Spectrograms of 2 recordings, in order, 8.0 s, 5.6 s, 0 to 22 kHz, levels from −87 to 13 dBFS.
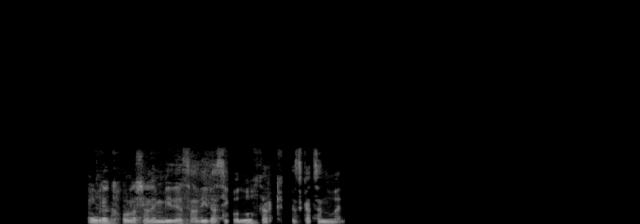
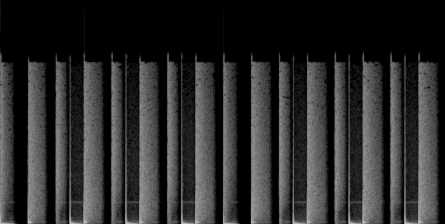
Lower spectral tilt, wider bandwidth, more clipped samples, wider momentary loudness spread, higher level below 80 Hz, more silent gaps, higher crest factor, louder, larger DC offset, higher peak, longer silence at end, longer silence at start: first, -5 dB/octave vs -3 dB/octave; second, 7.8 kHz vs 17 kHz; neither; first, 10 LU vs 6 LU; second, -84 dBFS vs -26 dBFS; second, 3.41-3.45 s, 3.53-3.63 s vs 0.23-0.33 s, 0.62-0.68 s, 2.03-2.07 s, 2.73-2.77 s, 3.02-3.12 s, 3.43-3.47 s; about the same, 20 dB vs 20 dB; second, -31 LUFS vs -20 LUFS; neither; second, -14 dBFS vs 0 dBFS; first, 3.7 s vs 0.15 s; first, 1.1 s vs 0 s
